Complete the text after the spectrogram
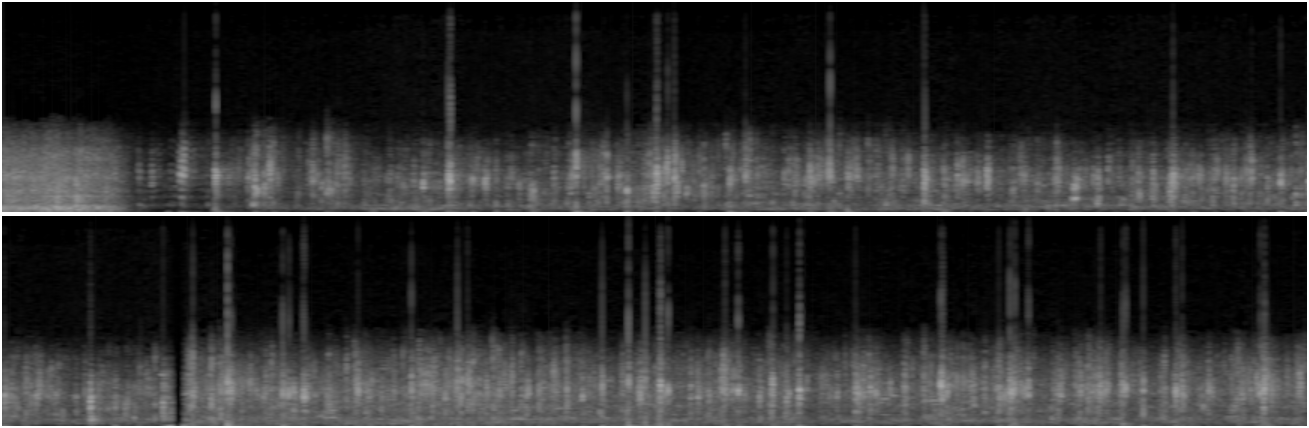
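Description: Many footsteps crunch on the ground as a crowd walks.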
